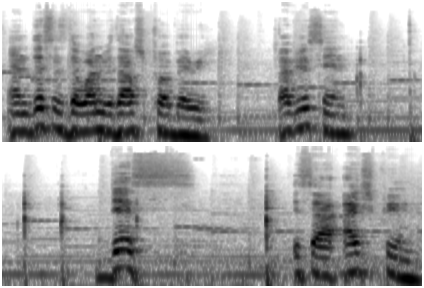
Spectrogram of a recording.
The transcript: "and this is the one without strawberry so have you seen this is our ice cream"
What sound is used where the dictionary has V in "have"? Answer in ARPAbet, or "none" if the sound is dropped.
V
